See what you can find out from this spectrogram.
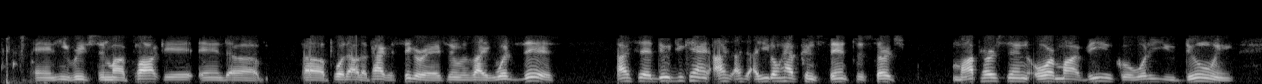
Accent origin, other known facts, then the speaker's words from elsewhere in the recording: Houston, Texas, United States; But I'm out of Houston. I'm from Houston, and I've dealt with.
